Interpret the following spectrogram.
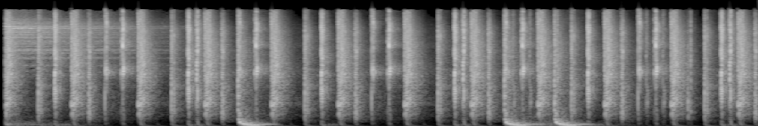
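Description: Percussive intro music: rapid sharp clap- or tap-like hits, several a second, with deep bass notes coming in about three seconds in and again near seven seconds.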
